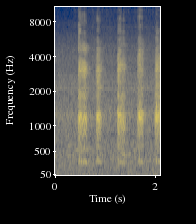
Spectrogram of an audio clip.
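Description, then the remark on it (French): A crow caws five times in a steady rhythm, each harsh, raspy call short and fairly loud, separated by brief pauses with faint background hiss. “Croyez-moi, j'ai beau être sombre et émettre des cris peu harmonieux pour vous.”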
